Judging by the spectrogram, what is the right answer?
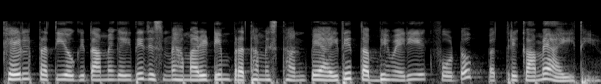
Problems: background sounds at intervals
